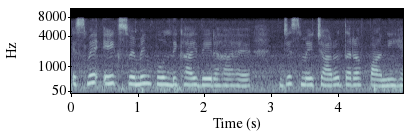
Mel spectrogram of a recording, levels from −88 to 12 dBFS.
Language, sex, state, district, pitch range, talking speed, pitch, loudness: Hindi, female, Uttar Pradesh, Lucknow, 215-255 Hz, 155 wpm, 230 Hz, -14 LUFS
